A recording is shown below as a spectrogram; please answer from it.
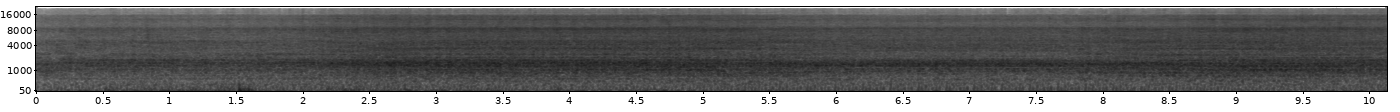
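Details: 2003 Porsche Cayenne Turbo, 4.5L twin-turbo V8, mic moved around engine bay, noise louder on one bank: idle with steady mechanical rumble and irregular chatter over it; points to a failing AC compressor.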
